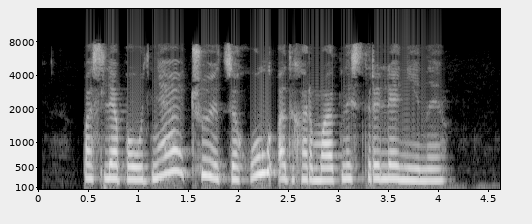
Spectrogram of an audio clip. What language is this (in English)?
Belarusian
